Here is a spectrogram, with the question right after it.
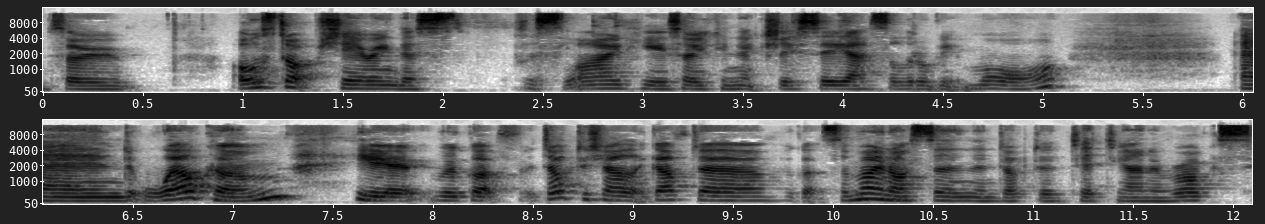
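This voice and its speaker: An Australian woman hosting an online webinar in a chatty, loose way, often restarting her sentences, speaking over a video call. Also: low-pitched. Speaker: webinar host.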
